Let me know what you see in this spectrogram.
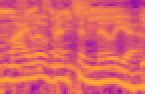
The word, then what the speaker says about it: Milo Ventimiglia: It's like... Milo Magdalena. – It's Milo Ventimiglia.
